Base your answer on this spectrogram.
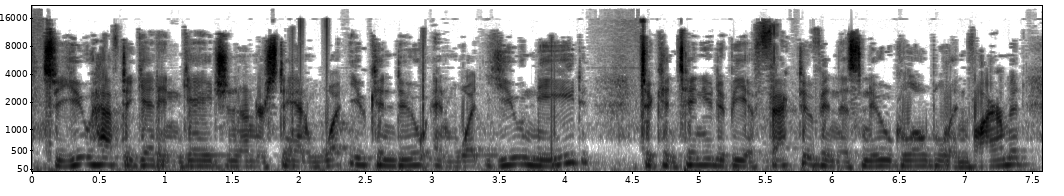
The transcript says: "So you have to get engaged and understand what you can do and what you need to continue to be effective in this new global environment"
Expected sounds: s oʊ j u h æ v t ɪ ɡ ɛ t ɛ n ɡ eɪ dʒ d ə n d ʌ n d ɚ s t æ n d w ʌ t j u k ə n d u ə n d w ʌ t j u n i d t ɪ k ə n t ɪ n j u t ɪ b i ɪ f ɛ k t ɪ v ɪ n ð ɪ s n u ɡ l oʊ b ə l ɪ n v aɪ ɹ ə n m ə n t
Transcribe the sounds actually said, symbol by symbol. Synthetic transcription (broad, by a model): s oʊ j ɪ h æ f t ɪ ɡ ɛ t ɛ n ɡ eɪ dʒ d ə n ʌ n d ɚ s t æ n d w ʌ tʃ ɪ k ə n d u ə n w ʌ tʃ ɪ n i d t ɪ k ə n t ɪ n j u t ɪ b i ɪ f ɛ k t ɪ v ɪ n ð ɪ s n u ɡ l oʊ b l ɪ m v aɪ ɹ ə n m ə n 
